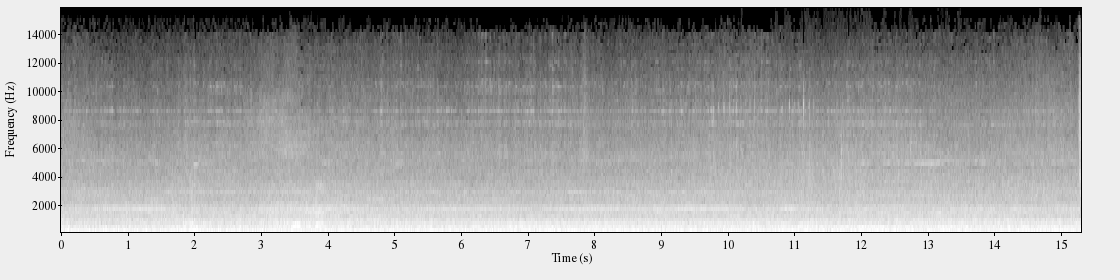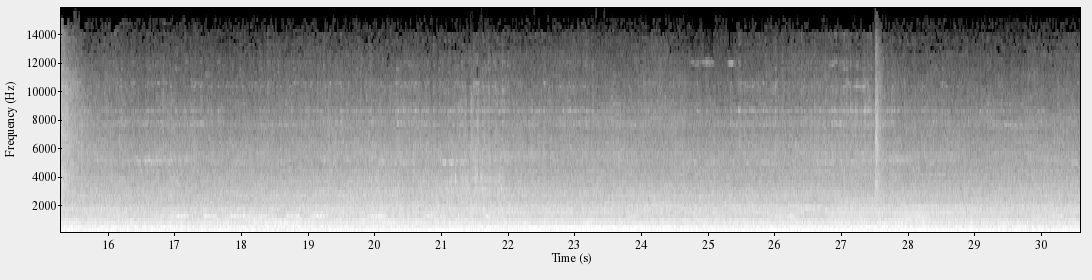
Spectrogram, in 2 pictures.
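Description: Steady jet-engine noise from an airliner at taxi idle, with a whining tone that drops slightly in pitch about eleven seconds in.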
